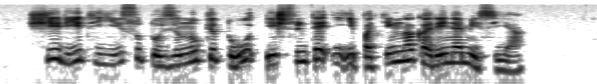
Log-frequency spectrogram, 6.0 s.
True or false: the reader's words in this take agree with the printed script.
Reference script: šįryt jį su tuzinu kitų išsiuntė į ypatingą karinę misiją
true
